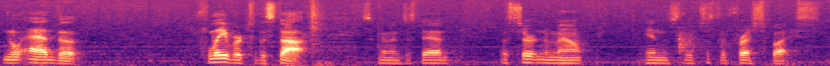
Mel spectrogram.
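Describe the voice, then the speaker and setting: A man's voice: on the low side, fairly even intonation, a little slow, long pauses. A man giving a casual cooking demonstration as host, plain-spoken and talking as if to a buddy. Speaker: cook hosting a cooking show. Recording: noisy live room sound.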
